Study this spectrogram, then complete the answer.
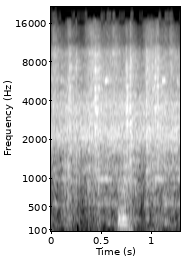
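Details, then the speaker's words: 1950s German engineering-students' steam engine on its first test run since then, fed steam from a DeLonghi coffee machine because its boiler has holes; the cylinder must heat up first. Even chuffing and light clicking under steady hiss; normal running. "It is so big that it takes quite a lot. It kind of fills with water and it has to heat the cylinder first before it will run."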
